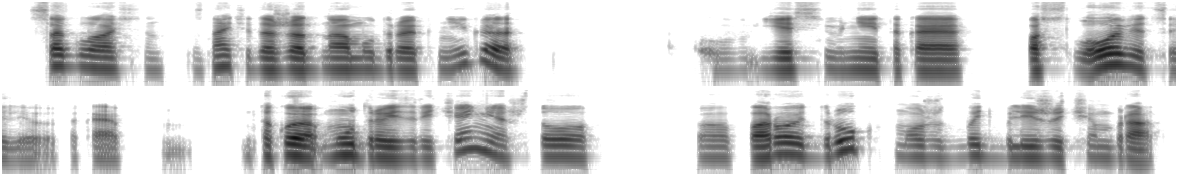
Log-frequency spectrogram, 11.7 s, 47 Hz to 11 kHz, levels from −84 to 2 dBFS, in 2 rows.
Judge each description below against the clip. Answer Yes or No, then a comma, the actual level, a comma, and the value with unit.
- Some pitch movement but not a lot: No, narrow, 2.1 semitones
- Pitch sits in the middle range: Yes, medium, 145 Hz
